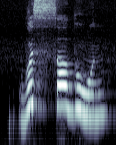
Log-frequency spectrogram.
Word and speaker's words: والصابون: So I'm not pronouncing the lam here, okay?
